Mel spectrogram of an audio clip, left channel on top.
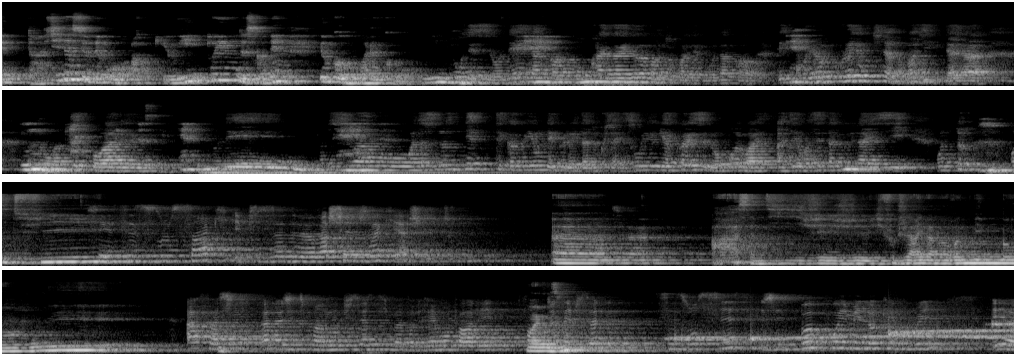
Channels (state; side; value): different; both; correlation 0.00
